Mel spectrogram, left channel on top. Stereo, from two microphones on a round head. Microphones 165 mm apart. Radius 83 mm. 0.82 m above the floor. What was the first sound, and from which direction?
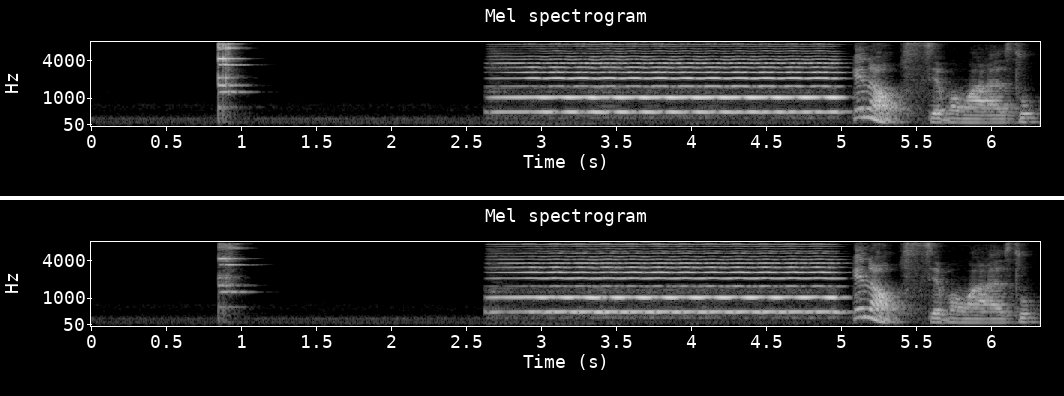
A clink, 60° left (ahead or behind).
